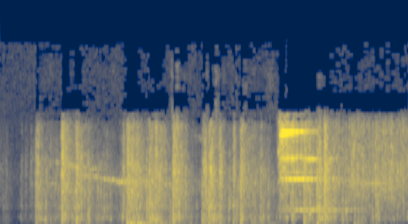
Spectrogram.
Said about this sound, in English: All right, I'm going to light fireworks.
